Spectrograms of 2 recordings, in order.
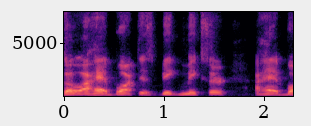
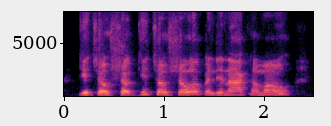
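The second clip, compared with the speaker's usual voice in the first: acted, firm, aggressive delivery with pitch raised; 7 semitones higher than usual. Retelling how a friend answered about guesting on the show: imitating an aggressive retort. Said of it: "He said it like that, real aggressive like that".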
